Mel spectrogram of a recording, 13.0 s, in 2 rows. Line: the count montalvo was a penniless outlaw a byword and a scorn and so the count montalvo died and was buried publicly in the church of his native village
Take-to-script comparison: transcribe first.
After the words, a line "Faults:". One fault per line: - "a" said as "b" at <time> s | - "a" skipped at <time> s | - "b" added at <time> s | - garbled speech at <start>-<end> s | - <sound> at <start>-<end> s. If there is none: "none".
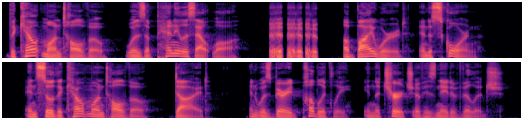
the count montalvo was a penniless outlaw a byword and a scorn and so the count montalvo died and was buried publicly in the church of his native village
Faults:
- laugh at 3.3-4.0 s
